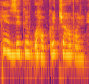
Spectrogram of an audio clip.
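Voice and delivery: high-pitched mock girl voice; light, high and chirpy praise; friendly congratulation. Uraraka congratulating Izuku on passing, friendly and high.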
